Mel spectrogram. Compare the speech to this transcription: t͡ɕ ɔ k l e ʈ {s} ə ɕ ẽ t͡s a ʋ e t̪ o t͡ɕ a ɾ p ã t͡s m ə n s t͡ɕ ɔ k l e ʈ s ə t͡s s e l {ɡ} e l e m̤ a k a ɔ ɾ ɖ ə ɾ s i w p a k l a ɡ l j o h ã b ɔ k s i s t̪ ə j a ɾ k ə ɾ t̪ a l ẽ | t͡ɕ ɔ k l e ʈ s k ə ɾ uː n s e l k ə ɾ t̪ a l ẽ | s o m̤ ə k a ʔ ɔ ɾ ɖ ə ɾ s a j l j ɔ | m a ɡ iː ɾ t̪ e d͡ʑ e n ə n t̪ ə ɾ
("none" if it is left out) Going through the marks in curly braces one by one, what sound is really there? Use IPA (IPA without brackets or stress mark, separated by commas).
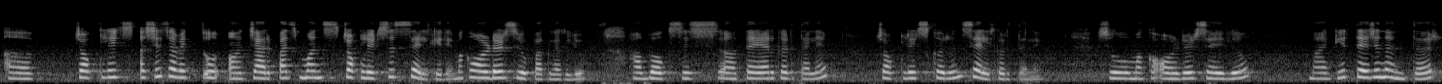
s, k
